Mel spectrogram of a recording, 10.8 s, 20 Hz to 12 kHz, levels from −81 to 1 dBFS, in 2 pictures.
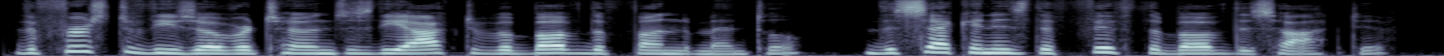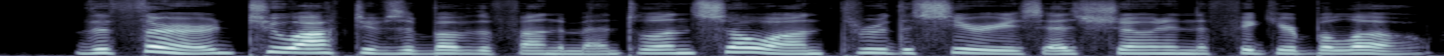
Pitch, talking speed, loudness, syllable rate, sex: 205 Hz, 210 wpm, -19 LUFS, 6.5 syllables/s, female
